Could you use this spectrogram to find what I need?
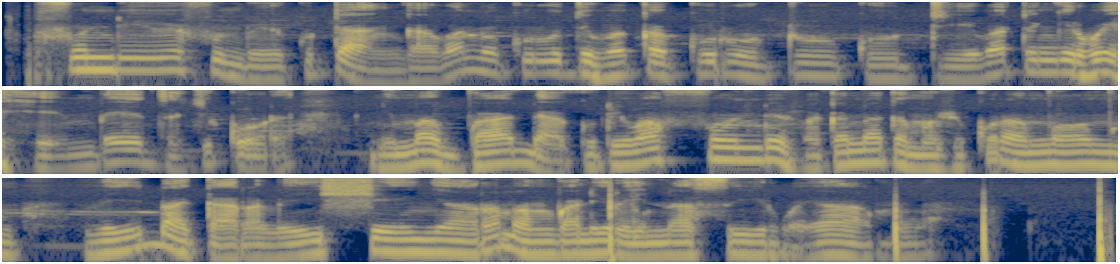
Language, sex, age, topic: Ndau, female, 25-35, education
